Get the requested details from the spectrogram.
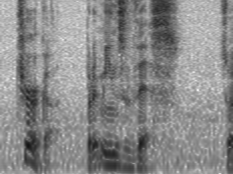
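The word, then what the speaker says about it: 这个: The first word I was told to learn was jega, which is actually properly pronounced jerga, but it means this.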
